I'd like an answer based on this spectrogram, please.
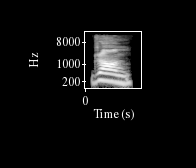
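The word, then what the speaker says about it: wrong: तो डब्ल्यू आर और डब्ल्यू एच से शुरू होने वाले वर्ड्स में डब्ल्यू साइलेंट रहता है। जैसे राइट रॉन्ग रिंग रैप और हुज़।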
